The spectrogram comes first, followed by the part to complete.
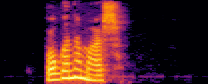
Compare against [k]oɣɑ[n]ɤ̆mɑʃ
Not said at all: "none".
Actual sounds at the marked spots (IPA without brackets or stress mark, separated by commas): p, n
